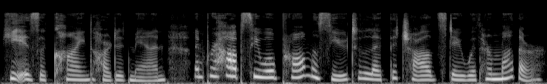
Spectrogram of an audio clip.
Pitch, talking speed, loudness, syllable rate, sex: 250 Hz, 220 wpm, -19 LUFS, 4.9 syllables/s, female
